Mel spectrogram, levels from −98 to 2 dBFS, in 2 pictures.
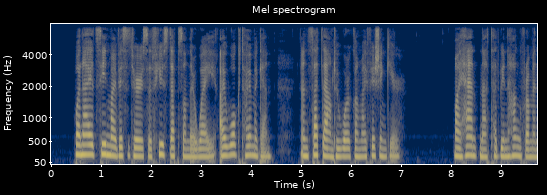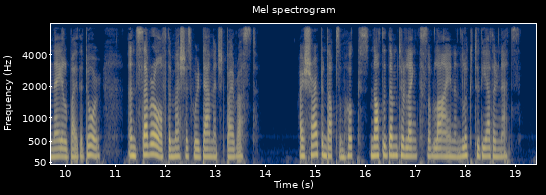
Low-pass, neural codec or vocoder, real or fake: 7.2 kHz; none; real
